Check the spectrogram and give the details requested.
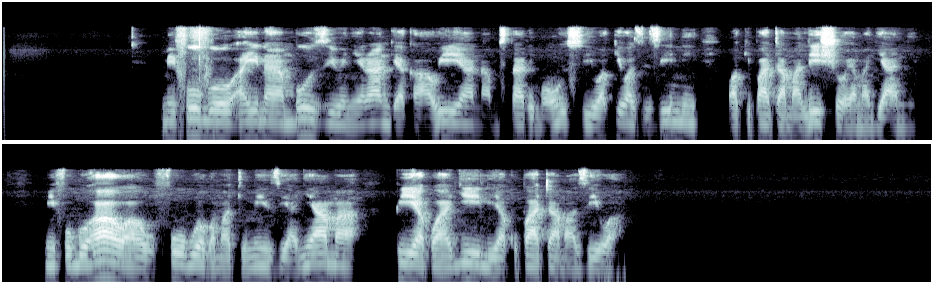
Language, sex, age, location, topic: Swahili, male, 18-24, Dar es Salaam, agriculture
